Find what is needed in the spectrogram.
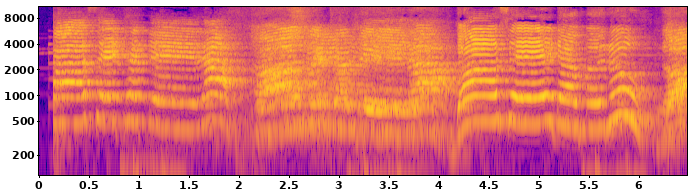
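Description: A child's voice singing a Hindi alphabet rhyme, with a short low bass note underneath about every two and a half seconds.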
